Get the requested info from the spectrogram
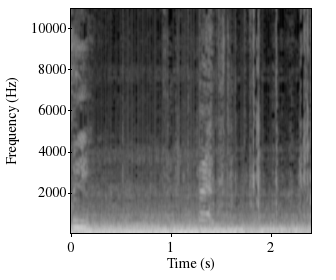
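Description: Steady low rumble of a car's engine and road noise heard from inside the cabin while driving.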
